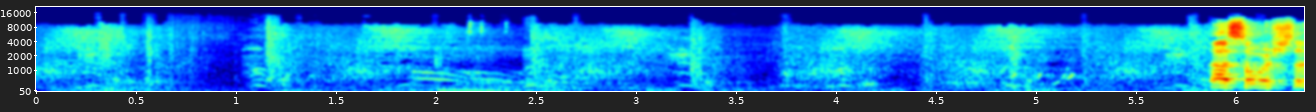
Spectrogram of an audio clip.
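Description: Weapon hits and spell effects clash in a video game battle.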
